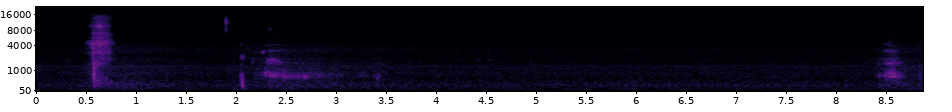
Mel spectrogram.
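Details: Sneezing fit of 16-17 forceful sneezes, induced with a plastic garment tag holder: hissing bursts with brief catches of breath in a quiet room, leaving eyes streaming and nose raw and stuffy.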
